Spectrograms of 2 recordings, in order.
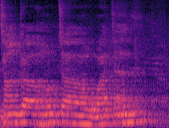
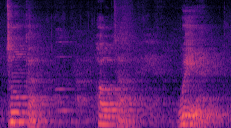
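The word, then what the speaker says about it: Tunka Hota Win: And Barbara is Tanka Hota Waten. No? How do you say it? Tunka. Hota. Wien.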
